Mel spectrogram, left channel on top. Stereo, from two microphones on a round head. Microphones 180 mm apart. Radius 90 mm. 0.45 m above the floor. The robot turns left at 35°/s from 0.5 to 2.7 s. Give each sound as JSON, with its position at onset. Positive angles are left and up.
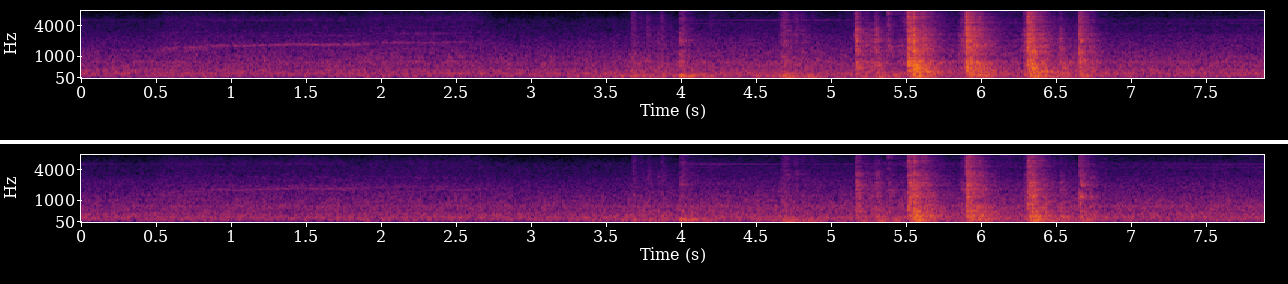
{"t": 3.2, "sound": "a cupboard door", "side_deg": 65, "distance_m": 3.5}
{"t": 5.2, "sound": "a rattle", "side_deg": 65, "distance_m": 1.9}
